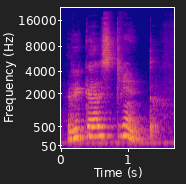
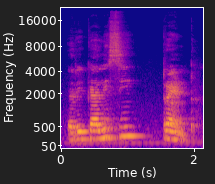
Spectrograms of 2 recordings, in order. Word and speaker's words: recalcitrant: जिद्दी, आई हैड ए रिकैल्सिट्रेंट, देखो रिकैलिसिट्रेंट ऐसे भी बोल सकते हैं, और रिकैल्सिट्रेंट, अब ध्यान सुनना, रिकैल्सिट्रेंट, इसको प्रोनाउंसिएशन ढंग से करना, रिकैल्सिट्रेंट, अब देखो कैसे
